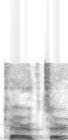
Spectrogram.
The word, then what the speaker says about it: character: These are pronounced with ch, and chemistry, egg, psychology, character. These are pronounced with k.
